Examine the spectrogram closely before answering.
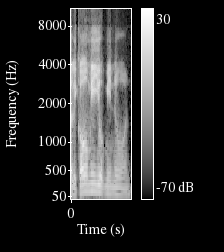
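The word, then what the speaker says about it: لِقَوْمٍ يُؤْمِنُونَ: Ya, ya, Setiap ada tanda dua, ketemu tanda ini, tanda duanya baca satu. Iya. Jadi masuk liqaumi, gampang itu mah tuh, liqaumi yu'minun. Itu nanti kamu jadi kalau menemukan seperti itu cara bacanya gitu. Ya, tapi nanti kamu sebaiknya tetap hafal ya. Kenapa liqaumin jadi qaumi? Karena tanwin ketemu ya.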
